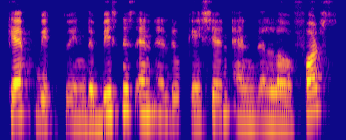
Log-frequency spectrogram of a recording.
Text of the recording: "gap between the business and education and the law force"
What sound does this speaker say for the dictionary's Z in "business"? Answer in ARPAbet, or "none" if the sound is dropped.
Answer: S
